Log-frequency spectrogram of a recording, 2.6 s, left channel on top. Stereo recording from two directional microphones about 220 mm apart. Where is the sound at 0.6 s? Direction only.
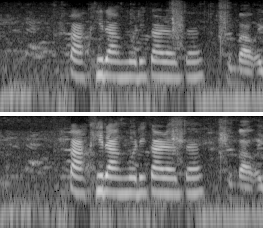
5° right (ahead or behind).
